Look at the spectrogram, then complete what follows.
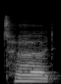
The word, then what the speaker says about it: turd: Okay, so remember, turd is a poo. Okay, so it's not the word that follows first, second, third. That's third, th. So it's get that tongue between the teeth.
